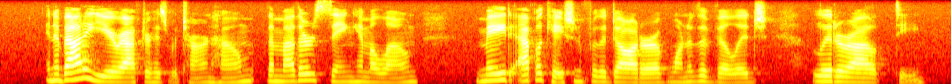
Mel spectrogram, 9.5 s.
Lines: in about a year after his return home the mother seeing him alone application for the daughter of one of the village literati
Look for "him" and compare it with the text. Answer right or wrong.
right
